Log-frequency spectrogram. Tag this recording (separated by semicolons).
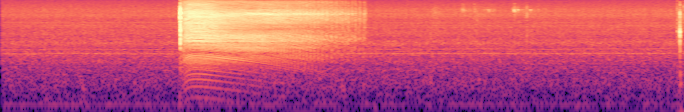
low; battery; shaver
